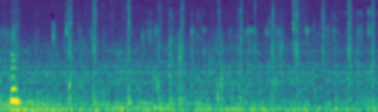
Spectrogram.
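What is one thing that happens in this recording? A young woman chews and smacks her lips softly.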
